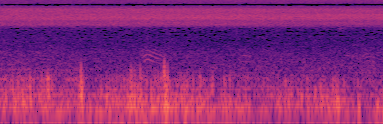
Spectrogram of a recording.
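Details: A Korean cicada (참매미, Hyalessa fuscata) of unknown sex, on a tree trunk and later on a high branch, gives a steady, high, hissing buzz without a break, over low rustles and soft thumps nearby.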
